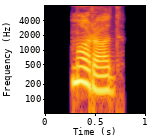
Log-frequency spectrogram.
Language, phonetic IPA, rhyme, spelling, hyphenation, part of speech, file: Hungarian, [ˈmɒrɒd], -ɒd, marad, ma‧rad, verb, Hu-marad.ogg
